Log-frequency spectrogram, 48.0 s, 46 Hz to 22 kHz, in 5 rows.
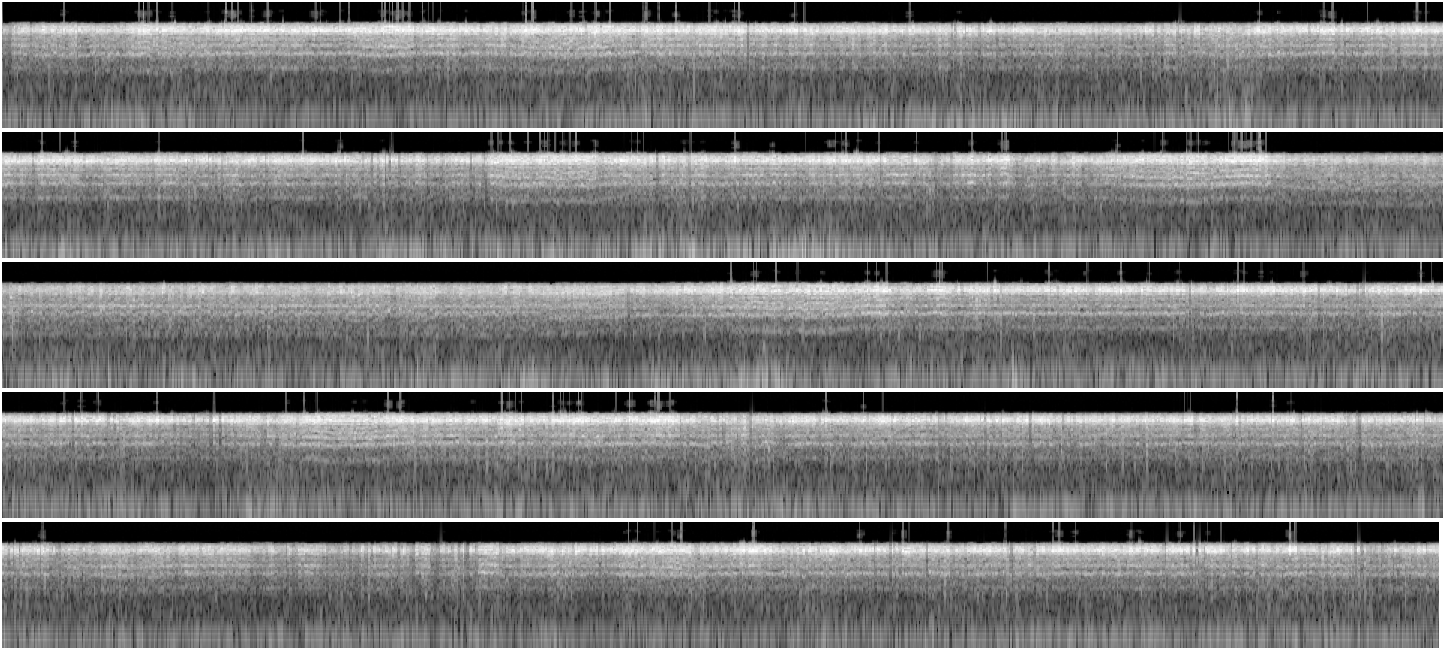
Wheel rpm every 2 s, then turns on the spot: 220, 230, 230, 230, 230, 240, 230, 230, 230, 200, 190, 200, 220, 230, 240, 230, 230, 230, 230, 230, 230, 230, 230, 230.
none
